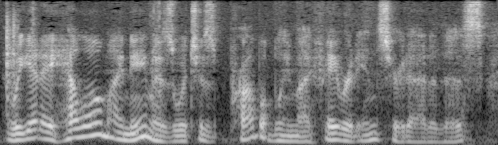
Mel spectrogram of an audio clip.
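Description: A man from the United States, slightly hoarse, opening trading cards at his desk at home and narrating each pull with deadpan mock horror. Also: mid-range voice, fast, a little hiss or hum. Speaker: card-opening channel host. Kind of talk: mock-scared card-opening commentary. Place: home desk with Halloween decor.

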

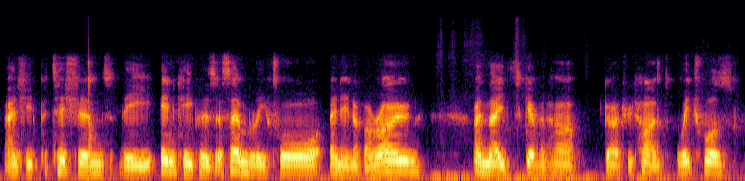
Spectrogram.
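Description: A man's voice: medium pitch, steady tone, moderate pace. A man in a casual book discussion, telling the story with wry relish. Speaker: podcast co-host. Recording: dull, muffled lo-fi audio.

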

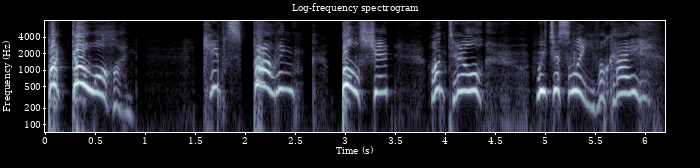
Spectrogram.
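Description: Lady doing a super high little cartoon flower, bitter and sweary, sarcastic, really dry close sound. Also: expressive, takes it slowly, fairly bright tone, no echo, full character voice. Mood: furious. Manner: sarcastic, cursing, stammering when cornered. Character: small bitter foul-mouthed talking flower, emotionally numb and angry. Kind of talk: voice-acted fan roleplay drama.

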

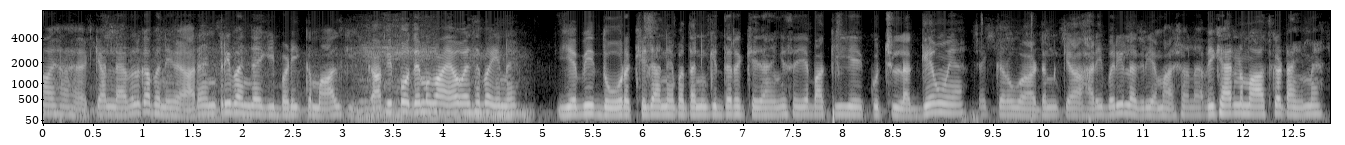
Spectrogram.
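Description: A man's voice: fairly high pitch, fairly even intonation, fairly quick, dull audio, slight background noise. A young man from Pakistan vlogging casually, talking into a phone camera held at arm's length and filling his talk with little tags like "yaar". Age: young adult. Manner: chatty, fills talk with "thik hai" and "yaar". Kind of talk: casual vlog chat. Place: home rooms, garden and rooftop.

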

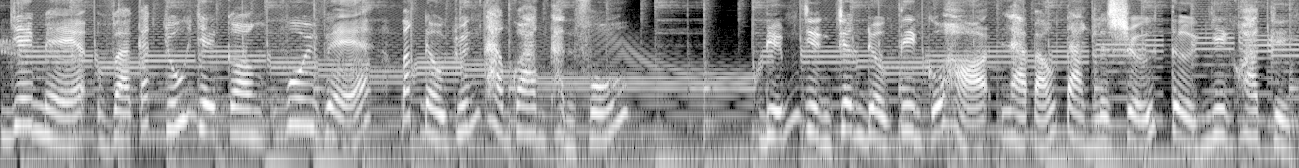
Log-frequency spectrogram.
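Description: Higher-voiced woman narrating a children's story. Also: lively intonation, a little slow. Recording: children's music behind the voice.

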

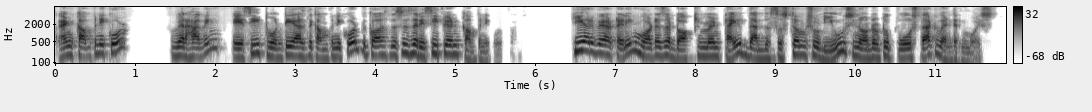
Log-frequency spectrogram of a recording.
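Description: A software instructor narrating a step-by-step tutorial in an explanatory way, posing questions and then answering them. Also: medium pitch, animated, a little fast, highs cut off. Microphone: screen-recording voice-over.

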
